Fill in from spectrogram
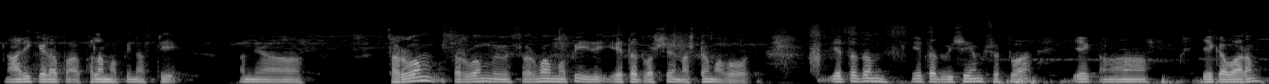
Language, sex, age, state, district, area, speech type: Sanskrit, male, 45-60, Karnataka, Shimoga, rural, spontaneous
